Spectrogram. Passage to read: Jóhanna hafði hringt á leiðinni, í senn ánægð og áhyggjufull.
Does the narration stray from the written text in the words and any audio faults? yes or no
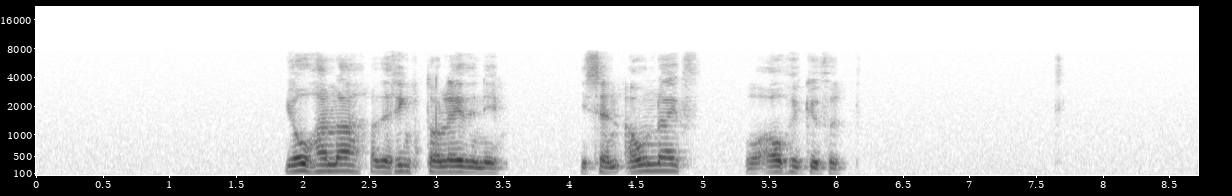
no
